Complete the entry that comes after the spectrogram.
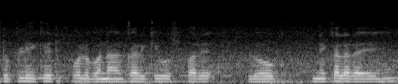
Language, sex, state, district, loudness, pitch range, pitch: Hindi, male, Bihar, Samastipur, -18 LUFS, 130-140 Hz, 135 Hz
